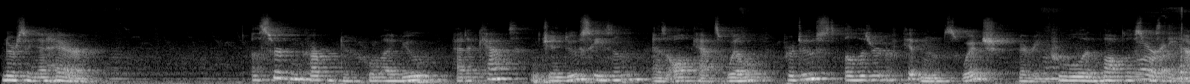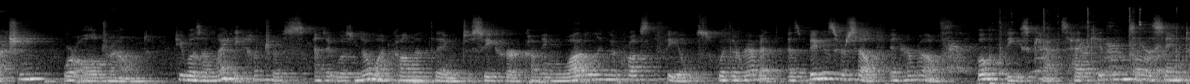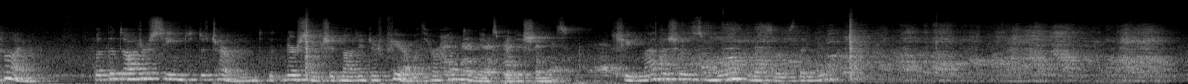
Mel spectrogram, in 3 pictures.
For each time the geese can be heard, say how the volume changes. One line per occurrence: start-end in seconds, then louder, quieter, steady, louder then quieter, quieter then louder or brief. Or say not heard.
27.7-35.5 steady.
